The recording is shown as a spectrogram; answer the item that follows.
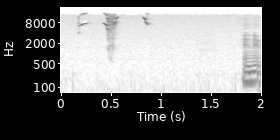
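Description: Dry-erase marker squeaking on a whiteboard while drawing lines: three short, high squeaks within the first second.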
